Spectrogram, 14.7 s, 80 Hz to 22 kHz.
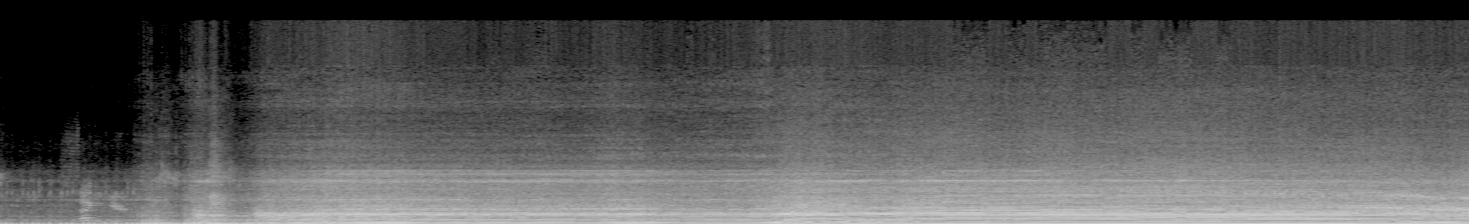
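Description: Hot-rodded Honda Trail 70 fitted with a 190cc engine being ridden, a loud close buzzing exhaust that revs up hard, dips at a gear change and then holds a steady high drone.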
